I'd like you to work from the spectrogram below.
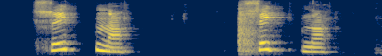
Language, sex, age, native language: Icelandic, male, 9, Icelandic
